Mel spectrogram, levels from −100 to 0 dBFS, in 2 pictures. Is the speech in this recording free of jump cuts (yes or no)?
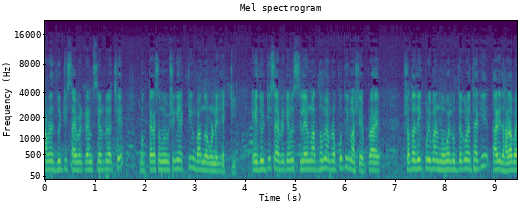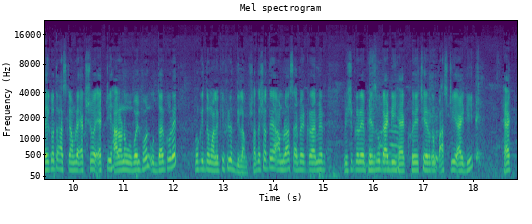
yes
